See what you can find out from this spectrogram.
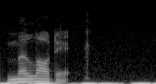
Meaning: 1. Of, relating to, or having melody 2. Melodious, tuneful
- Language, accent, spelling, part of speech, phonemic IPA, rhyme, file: English, UK, melodic, adjective, /mɪˈlɒd.ɪk/, -ɒdɪk, En-uk-melodic.ogg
